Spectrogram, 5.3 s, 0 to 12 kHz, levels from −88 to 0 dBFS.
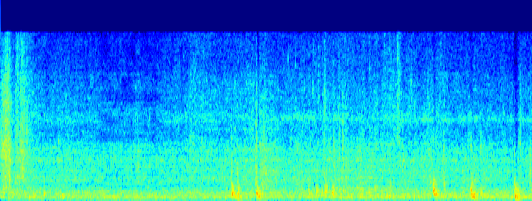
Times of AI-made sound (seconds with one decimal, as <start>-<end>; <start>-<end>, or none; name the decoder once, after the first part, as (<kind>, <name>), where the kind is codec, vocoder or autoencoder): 1.0-1.6 (codec, HILCodec)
